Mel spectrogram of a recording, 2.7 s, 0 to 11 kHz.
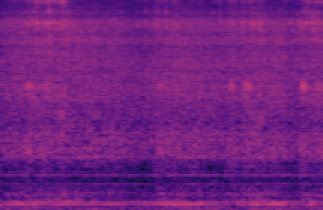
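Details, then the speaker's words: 1960 Branson Sonifier LS75 power supply's 16 W cooling fan (rated 105–125 V) run on 120 V: low, uneven droning rumble from completely worn-out bearings. "it is 16 watts it's really really powerful but i can hear that can hear this bearings are completely"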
